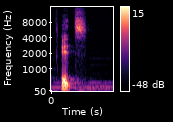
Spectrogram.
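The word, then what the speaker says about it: עץ: La palabra madero del hebreo se pronuncia como etz. Es un poco difícil, tiene un acento en la E, pero es E, la T y la Z, etz.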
